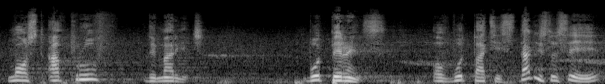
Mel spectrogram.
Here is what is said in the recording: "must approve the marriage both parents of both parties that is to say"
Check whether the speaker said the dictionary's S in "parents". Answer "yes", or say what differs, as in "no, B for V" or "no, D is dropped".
yes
